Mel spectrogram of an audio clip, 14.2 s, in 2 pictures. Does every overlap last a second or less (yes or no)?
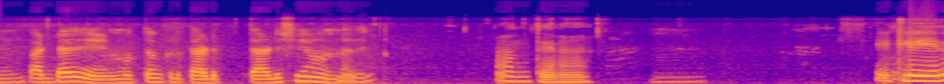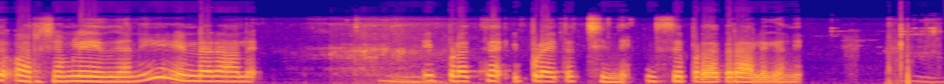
yes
